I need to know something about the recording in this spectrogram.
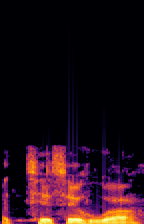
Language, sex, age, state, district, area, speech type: Hindi, male, 30-45, Uttar Pradesh, Lucknow, rural, spontaneous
